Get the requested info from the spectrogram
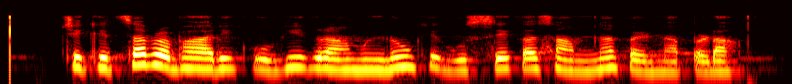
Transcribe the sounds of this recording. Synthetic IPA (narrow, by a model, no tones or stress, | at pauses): t͡ʃɪkɪt̪sapɾɐbʱaːɾikobʱiɡɾaːmiːɽ̃õkeɡʊsːekasaːmnakɐɾnapɐɽaː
